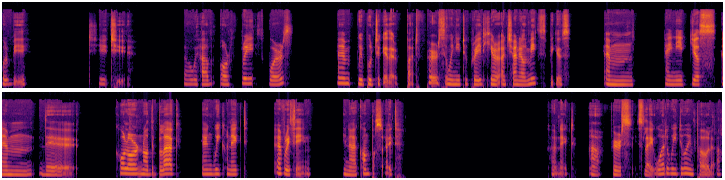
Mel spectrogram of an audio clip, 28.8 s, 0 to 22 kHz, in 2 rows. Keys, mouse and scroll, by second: 0.5 click, 1.8 click, 2.8-3.9 right drag, 3.9 click, 4.2-5.3 drag, 7.4 click, 8.3 click, 10.3 c, 10.6-12.9 drag, 15.9-16.9 drag, 17.8 click, 21.8 click, 22.4 Tab, 22.8 c, 23.8 click, 24.5 click, 25.1 click, 26.3 middle click, 26.7 click, 27.6-28.8 drag.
